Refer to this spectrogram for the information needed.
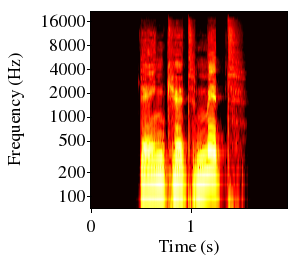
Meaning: second-person plural subjunctive I of mitdenken
- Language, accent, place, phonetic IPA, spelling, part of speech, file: German, Germany, Berlin, [ˌdɛŋkət ˈmɪt], denket mit, verb, De-denket mit.ogg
